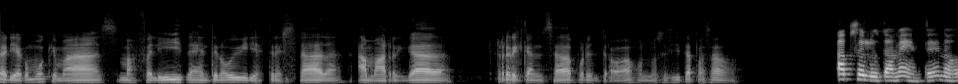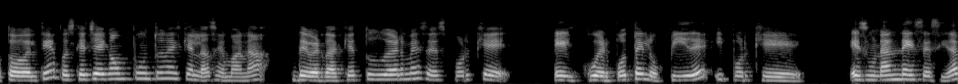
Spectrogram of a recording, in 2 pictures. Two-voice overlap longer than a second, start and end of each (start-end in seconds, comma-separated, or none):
none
